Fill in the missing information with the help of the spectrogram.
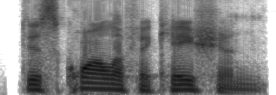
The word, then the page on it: disqualification: American English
